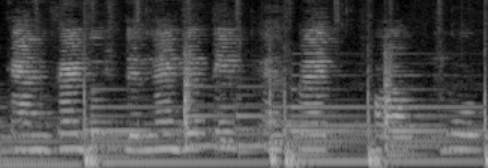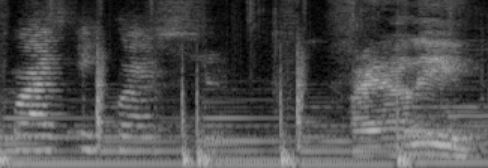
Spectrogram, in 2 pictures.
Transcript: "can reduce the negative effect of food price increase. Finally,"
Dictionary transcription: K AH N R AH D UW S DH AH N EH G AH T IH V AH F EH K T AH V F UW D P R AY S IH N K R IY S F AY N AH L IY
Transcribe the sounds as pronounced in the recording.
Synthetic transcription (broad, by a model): K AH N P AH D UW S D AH N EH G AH T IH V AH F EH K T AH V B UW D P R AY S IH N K W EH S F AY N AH L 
